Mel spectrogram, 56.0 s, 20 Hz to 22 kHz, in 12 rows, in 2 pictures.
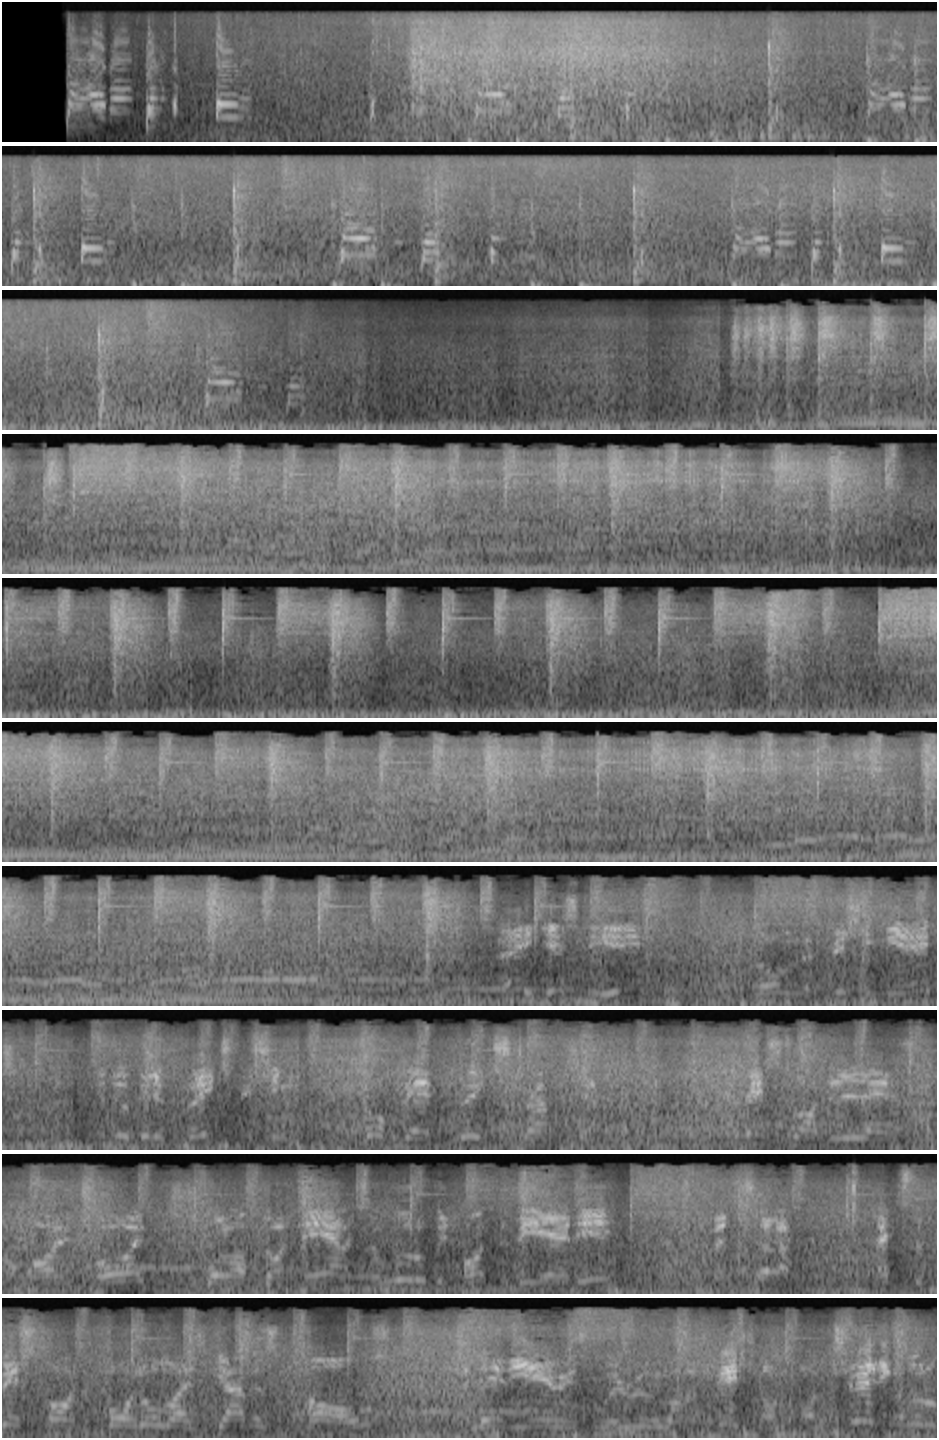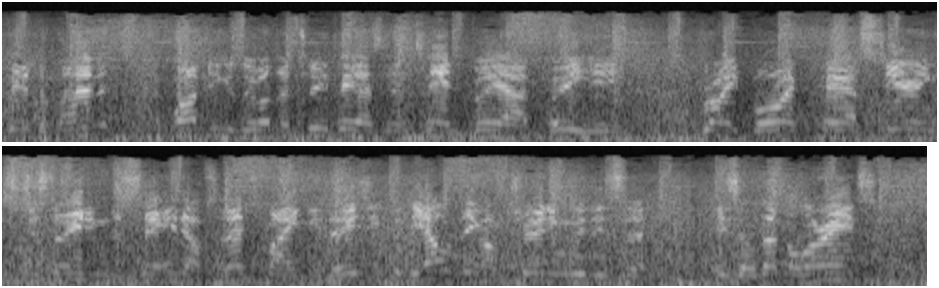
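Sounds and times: theme music with a beat: 2.3s - 10.8s, 13.0s - 42.6s
atv engine revving: 11.8s - 18.7s, 21.3s - 30.6s.

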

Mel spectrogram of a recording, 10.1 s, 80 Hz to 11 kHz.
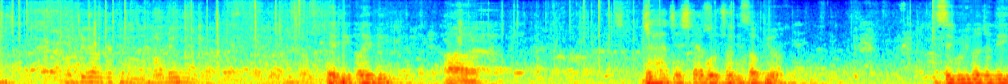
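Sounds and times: low background noise: 0.0s - 10.0s
man speaking over pa system: 3.3s - 5.1s, 6.4s - 8.2s, 9.3s - 10.0s.

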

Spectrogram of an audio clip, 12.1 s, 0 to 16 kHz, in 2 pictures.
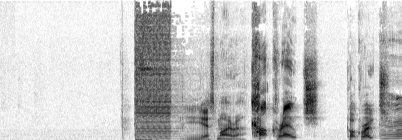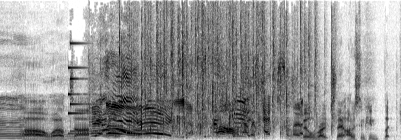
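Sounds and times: quiz show buzzer: 2.0s - 2.9s.

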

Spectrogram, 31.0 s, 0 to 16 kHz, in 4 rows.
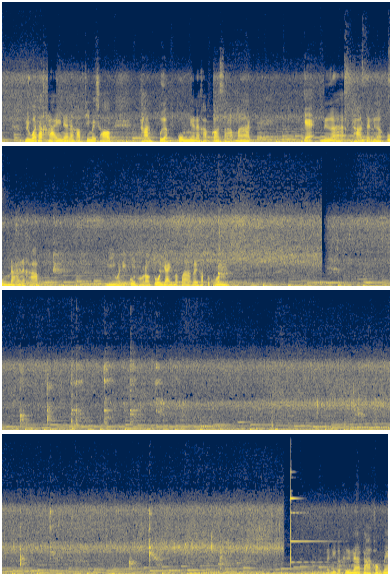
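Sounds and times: prawns sizzling in hot oil: 0.0s - 31.0s.

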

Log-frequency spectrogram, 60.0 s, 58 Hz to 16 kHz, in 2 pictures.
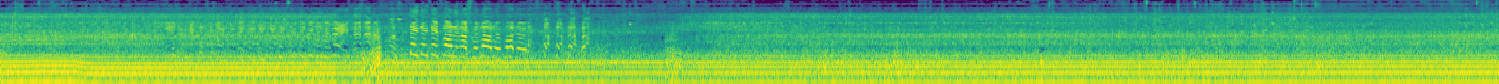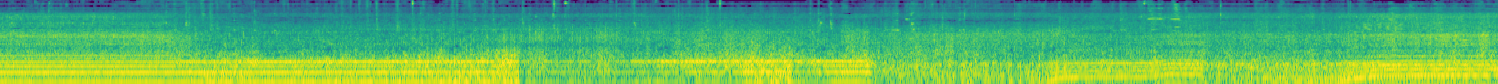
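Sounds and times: dune buggy engine running: 0.0s - 59.9s.

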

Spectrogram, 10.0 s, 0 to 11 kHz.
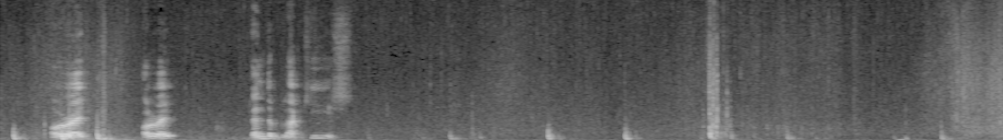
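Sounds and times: faint room ambience hiss: 0.0s - 10.0s
soft dull taps: 3.6s - 8.1s.

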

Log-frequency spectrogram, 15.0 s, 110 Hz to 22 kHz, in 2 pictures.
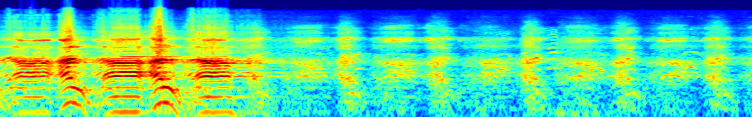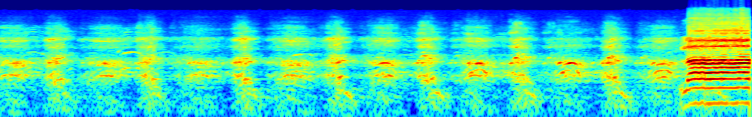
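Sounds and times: congregation chanting: 0.0s - 15.0s.

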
